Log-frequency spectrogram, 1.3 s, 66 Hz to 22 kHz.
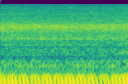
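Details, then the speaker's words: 1989 Porsche 911 Carrera 964, air-cooled flat-six: deep, even low rumble with a quick throttle blip near the end, smooth and healthy; normal rev. "Listen to that...it's beautiful. Air-cooled. No water."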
